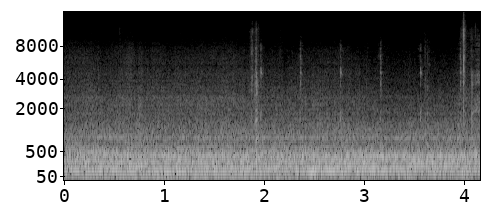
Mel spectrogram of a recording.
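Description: Steady road and engine noise inside a moving car's cabin, with a low hum and a few faint clicks in the second half.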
